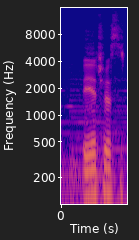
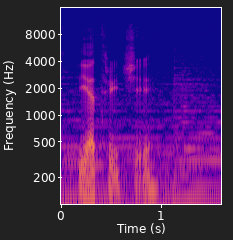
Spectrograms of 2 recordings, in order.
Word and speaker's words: Beatrice: Beatrice's name is pronounced the Italian way. Beatrice. Beatrice.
